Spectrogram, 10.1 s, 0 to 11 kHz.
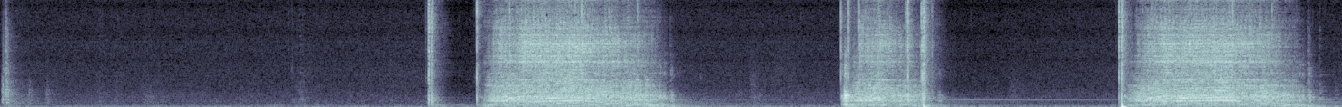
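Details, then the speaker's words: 1963 Mercury Monterey, not started since 1976: three short bursts of free cranking with the coil wire on a plug testing for spark. The plug sparks and is good; the condenser was the no-spark cause. "oh yeah all right so uh yeah this plug is good"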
